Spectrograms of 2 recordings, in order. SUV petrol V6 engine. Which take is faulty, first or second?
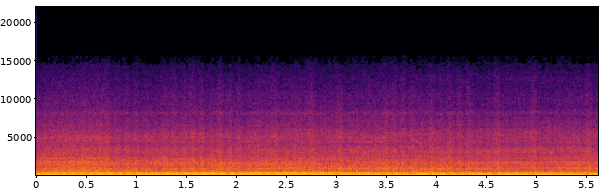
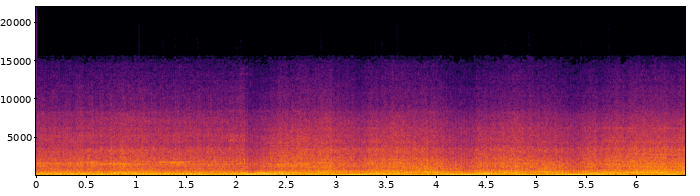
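first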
